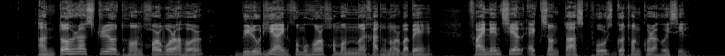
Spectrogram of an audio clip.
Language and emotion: Assamese, neutral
